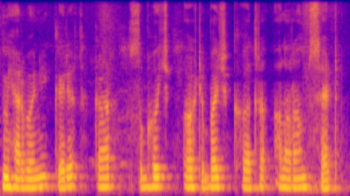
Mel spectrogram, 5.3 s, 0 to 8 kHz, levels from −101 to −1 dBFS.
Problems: none marked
